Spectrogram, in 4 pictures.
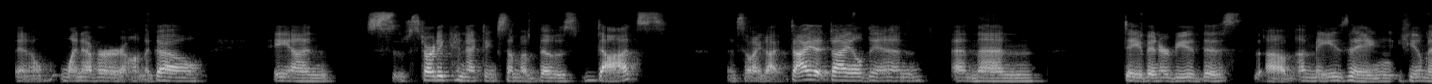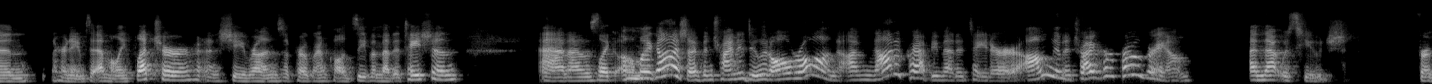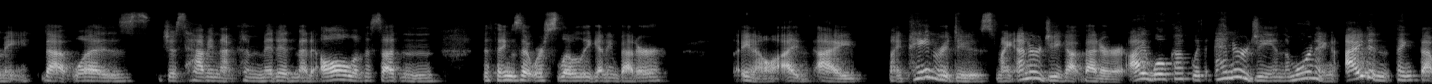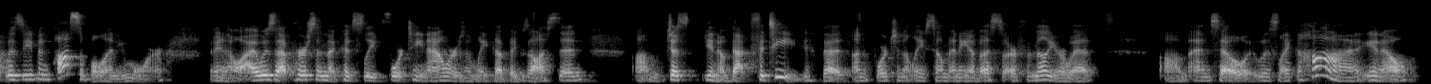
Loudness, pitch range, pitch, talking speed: -23 LUFS, 165-230 Hz, 195 Hz, 165 wpm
